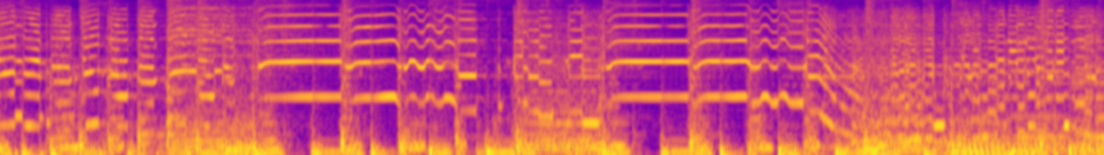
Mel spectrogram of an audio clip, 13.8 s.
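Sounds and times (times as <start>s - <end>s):
creamy blues music: 0.0s - 13.8s.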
